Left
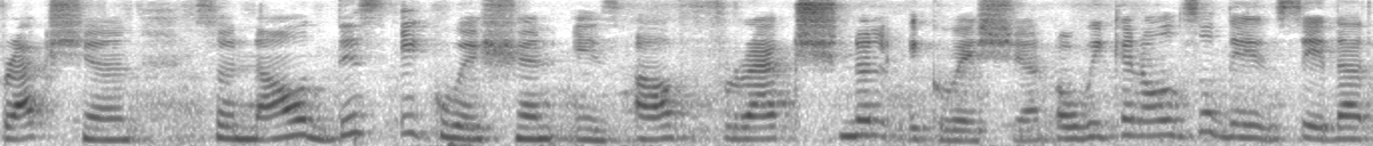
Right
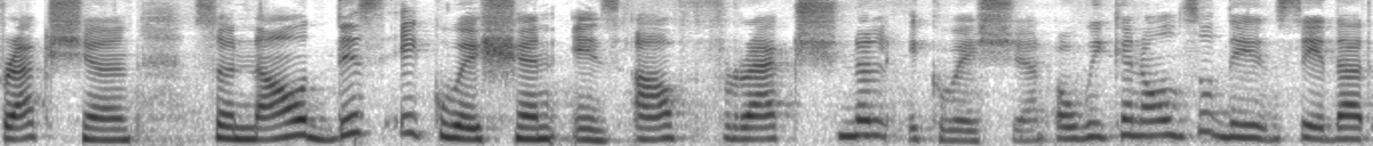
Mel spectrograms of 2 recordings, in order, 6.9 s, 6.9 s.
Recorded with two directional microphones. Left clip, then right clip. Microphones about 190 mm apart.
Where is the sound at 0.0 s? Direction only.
65° right (ahead or behind).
